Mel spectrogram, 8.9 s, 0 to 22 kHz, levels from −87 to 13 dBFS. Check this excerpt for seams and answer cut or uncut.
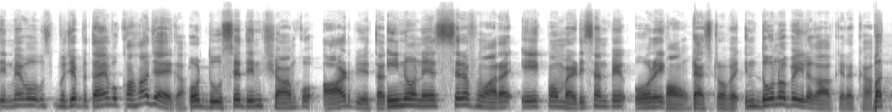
cut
